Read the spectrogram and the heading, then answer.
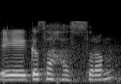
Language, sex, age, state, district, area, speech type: Sanskrit, female, 18-30, Kerala, Thrissur, rural, spontaneous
